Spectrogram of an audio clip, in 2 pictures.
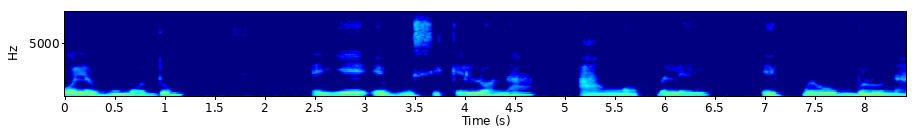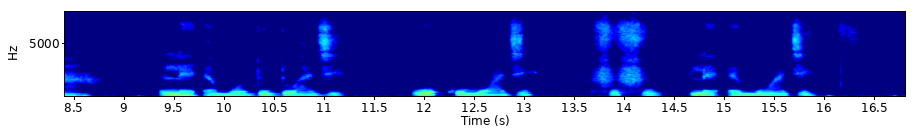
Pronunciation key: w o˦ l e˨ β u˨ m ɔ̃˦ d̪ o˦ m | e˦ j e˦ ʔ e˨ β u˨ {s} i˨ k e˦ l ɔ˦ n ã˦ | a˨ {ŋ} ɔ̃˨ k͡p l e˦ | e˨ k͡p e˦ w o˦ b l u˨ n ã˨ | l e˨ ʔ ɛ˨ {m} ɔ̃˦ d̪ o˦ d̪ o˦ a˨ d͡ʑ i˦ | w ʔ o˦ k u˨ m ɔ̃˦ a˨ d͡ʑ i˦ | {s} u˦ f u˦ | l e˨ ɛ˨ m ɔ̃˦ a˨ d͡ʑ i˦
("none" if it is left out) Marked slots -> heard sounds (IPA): s, ŋ, m, f

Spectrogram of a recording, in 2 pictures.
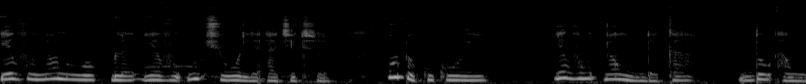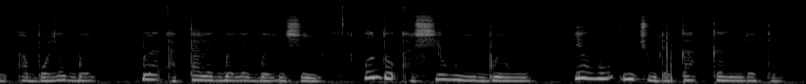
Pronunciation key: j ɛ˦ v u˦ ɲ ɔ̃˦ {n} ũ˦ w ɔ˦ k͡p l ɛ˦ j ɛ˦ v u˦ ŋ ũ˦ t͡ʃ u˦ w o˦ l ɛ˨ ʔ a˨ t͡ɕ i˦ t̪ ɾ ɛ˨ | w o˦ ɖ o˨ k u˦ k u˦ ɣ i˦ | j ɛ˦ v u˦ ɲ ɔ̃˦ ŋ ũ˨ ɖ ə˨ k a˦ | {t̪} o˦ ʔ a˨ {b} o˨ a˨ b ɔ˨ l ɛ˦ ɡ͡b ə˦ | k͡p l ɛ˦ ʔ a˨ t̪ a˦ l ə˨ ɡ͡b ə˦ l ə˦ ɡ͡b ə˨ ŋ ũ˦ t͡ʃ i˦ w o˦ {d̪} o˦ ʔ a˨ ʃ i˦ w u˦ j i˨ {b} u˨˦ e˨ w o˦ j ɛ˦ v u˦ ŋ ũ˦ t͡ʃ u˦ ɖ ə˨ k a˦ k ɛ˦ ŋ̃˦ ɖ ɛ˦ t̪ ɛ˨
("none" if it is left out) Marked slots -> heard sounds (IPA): n, d̪, w, d̪, b

